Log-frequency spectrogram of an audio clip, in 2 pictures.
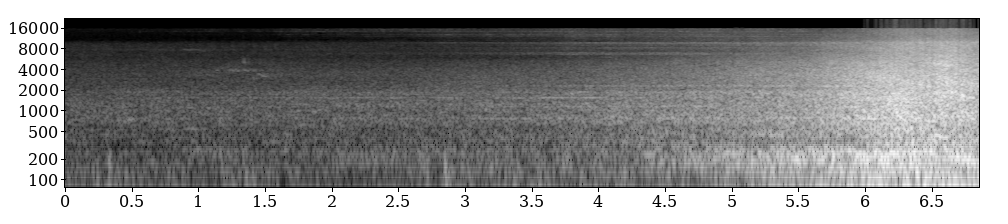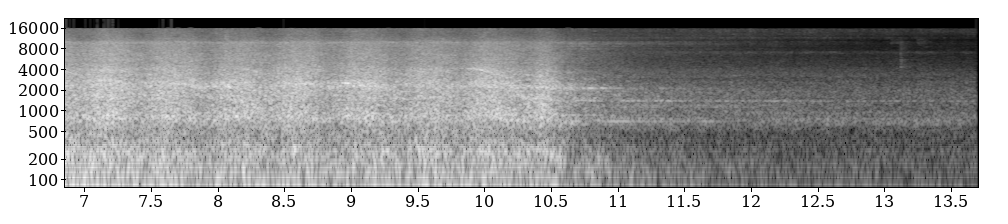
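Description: A train passing through the station at speed without stopping: a rush of noise builds as it approaches, then several seconds of loud wheel-on-rail noise with a regular clatter of the wheels, cutting off suddenly as the last vehicle passes and leaving a fading rumble.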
